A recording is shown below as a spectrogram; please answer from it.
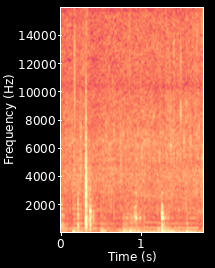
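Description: Tomato sautéing in a pan for chicken kimchi fried rice gives a brief sizzle broken by a few sharp stirring scrapes, close and fairly loud, with no voices.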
